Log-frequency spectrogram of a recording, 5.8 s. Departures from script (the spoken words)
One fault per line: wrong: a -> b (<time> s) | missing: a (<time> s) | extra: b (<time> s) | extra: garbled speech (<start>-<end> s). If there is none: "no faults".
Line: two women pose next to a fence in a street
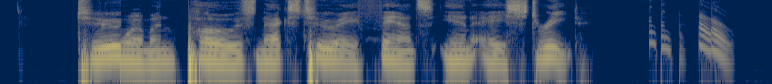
no faults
